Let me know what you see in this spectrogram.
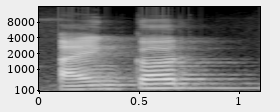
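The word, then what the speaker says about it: anchor: Chemistry, एको, take, एंकर, psycho. जो आदमी crazy यानी पागल होता है उस आदमी को हम साइको कहते हैं। तो इन सभी वर्ड्स में जो लेटर एच है ना, यह साइलेंट है।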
